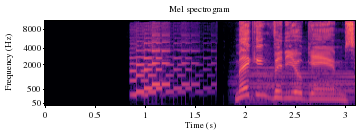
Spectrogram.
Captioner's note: electronic beeps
